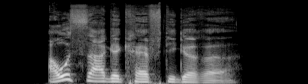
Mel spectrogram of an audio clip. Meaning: inflection of aussagekräftig: 1. strong/mixed nominative/accusative feminine singular comparative degree 2. strong nominative/accusative plural comparative degree
- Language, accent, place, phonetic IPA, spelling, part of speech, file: German, Germany, Berlin, [ˈaʊ̯szaːɡəˌkʁɛftɪɡəʁə], aussagekräftigere, adjective, De-aussagekräftigere.ogg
